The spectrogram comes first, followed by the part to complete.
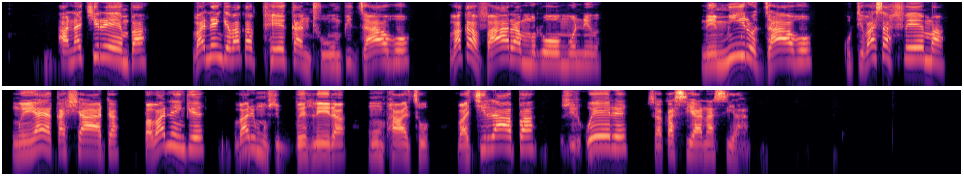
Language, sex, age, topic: Ndau, male, 25-35, health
